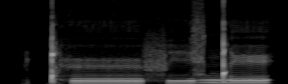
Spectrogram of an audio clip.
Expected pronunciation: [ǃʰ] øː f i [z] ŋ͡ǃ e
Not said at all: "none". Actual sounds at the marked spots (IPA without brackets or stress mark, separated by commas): ǃʰ, z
